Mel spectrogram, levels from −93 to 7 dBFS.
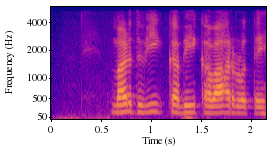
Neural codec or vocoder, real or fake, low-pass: codec, 16 kHz, 0.8 kbps, ZipCodec; fake; 5.4 kHz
